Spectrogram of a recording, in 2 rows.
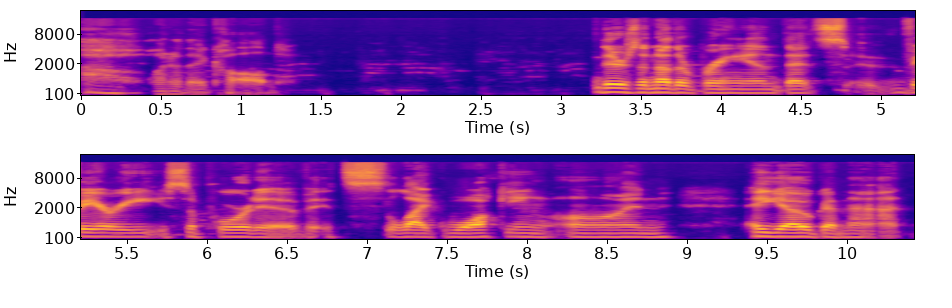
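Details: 51-year-old woman with Parkinson's disease and essential tremor, on medication and physical therapy; word loss returned with stiffness and rigidity below her knees; word-finding difficulty.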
